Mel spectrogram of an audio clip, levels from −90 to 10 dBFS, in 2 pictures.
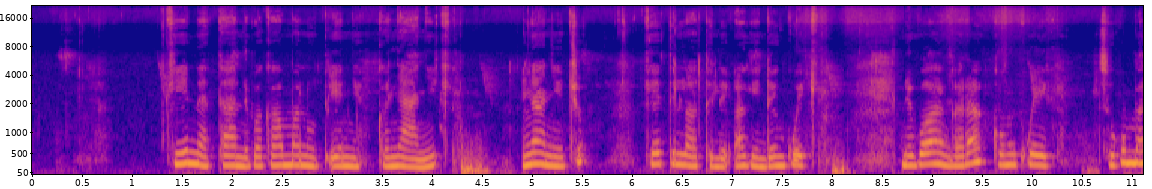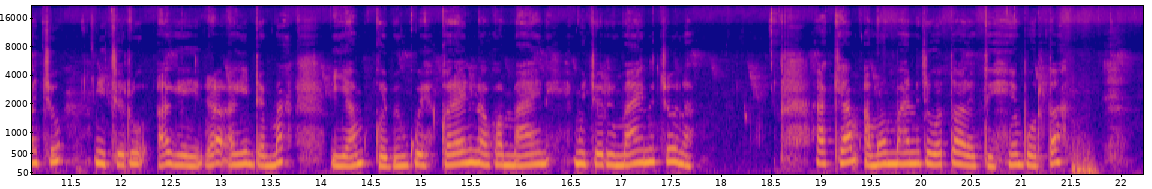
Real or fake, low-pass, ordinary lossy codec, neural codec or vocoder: real; none; none; none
